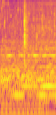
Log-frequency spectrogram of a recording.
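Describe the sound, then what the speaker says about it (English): A slime mob in Minecraft, down in an underground cave, makes a single short wet squish over a low, steady background drone. "Oh, I hear slime."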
